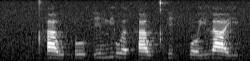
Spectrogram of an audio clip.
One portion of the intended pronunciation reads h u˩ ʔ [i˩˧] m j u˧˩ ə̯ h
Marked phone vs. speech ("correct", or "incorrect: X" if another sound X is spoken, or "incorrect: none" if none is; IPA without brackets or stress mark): incorrect: i˧˥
